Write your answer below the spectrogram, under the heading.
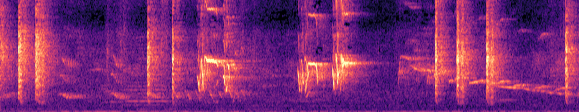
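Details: White-rumped shama ketrekan song, played to provoke rival birds into fighting: mostly dense, rapid clicking rattles in repeated bursts, with brief high thin whistles and a few descending slurred notes between them.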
